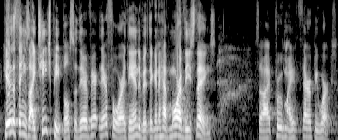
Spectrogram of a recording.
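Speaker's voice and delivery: loud, lightly acted therapist's pitch; mock self-assured therapist. Lecturer imitating therapists defending their method, mildly self-assured.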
